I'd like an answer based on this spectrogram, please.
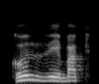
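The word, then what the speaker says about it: كُذِّبَتْ: Kalau ta dia sifatnya hamas. Kudzibat, keluar napas, mengalir napas. Kudzibat. Kalau tangan ditaruh di depan mulut kemudian diucapkan kudzibat, berulang-ulang kemudian cium bau, maka itu bacanya betul. Jadi begitu cara mengucapkan huruf ta kalau dia mati, sukun.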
